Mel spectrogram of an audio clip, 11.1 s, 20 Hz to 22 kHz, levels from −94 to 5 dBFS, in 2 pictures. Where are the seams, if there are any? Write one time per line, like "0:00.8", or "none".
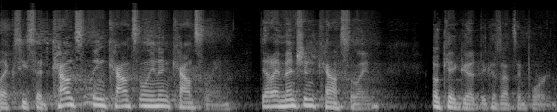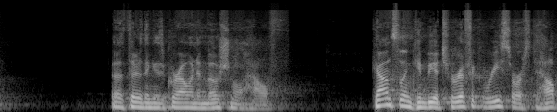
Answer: none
